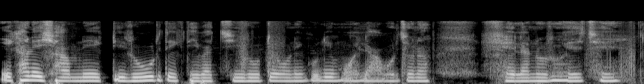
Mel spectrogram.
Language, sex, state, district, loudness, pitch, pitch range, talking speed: Bengali, male, Tripura, West Tripura, -15 LUFS, 165 Hz, 160-175 Hz, 110 wpm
